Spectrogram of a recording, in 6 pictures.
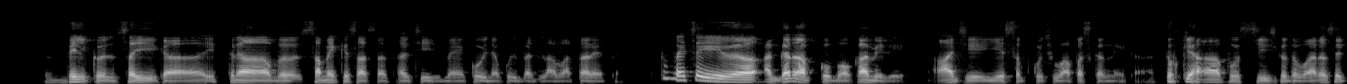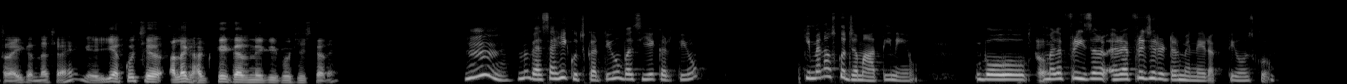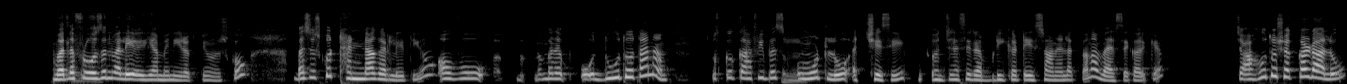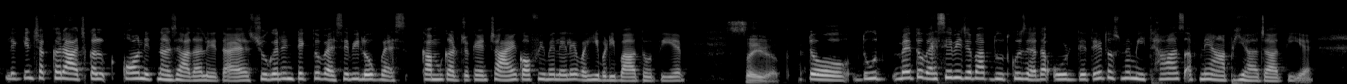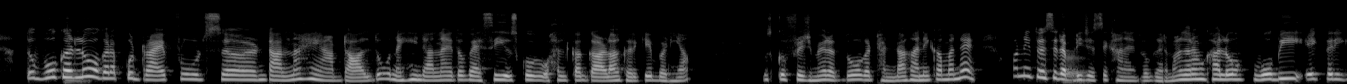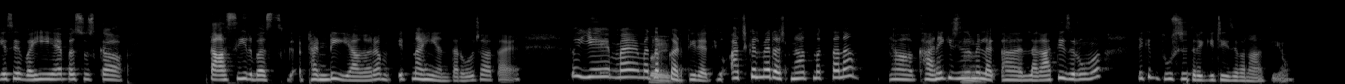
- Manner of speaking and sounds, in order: laughing while speaking: "तो क्या"; in English: "ट्राई"; in English: "फ्रीज़र रेफ्रिजरेटर"; in English: "फ्रोज़न"; in English: "एरिया"; in English: "टेस्ट"; in English: "शुगर इन्टेक"; in English: "ड्राई फ्रूट्स"
- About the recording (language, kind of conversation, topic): Hindi, podcast, आपका पहला यादगार रचनात्मक अनुभव क्या था?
